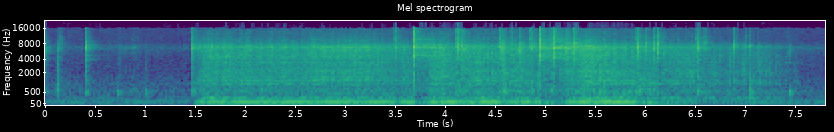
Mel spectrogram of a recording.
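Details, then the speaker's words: Dishwasher after freeing a stuck motor and impeller that previously only hummed: after light clicks the pump motor starts and runs with steady, even hum, repaired. "And that, my friends, is a sound of success."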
